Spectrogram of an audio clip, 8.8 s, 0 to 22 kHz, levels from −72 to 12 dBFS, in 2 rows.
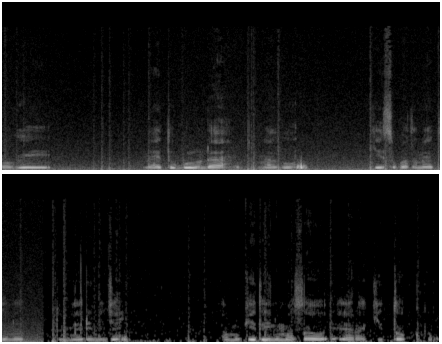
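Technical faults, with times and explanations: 4.79 to 8.76 s, overdone noise removal: a noise reducer set too aggressively cuts individual frequency bands whenever they approach its noise estimate, so the room noise, otherwise about 15 dB below the speech, drops and breaks up into twinkling specks, and quiet speech components vanish.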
